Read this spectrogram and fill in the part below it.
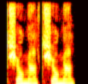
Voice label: Korean, ideophones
